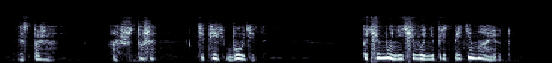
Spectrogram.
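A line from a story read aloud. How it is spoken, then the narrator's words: Trembling whisper. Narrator (Russian): Керт шепнула дрожащим голосом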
